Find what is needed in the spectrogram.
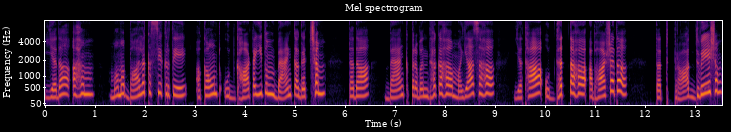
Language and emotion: Sanskrit, disgusted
